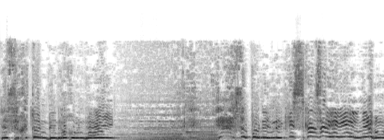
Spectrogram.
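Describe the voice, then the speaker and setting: A woman's voice: very high-pitched, slow pace, music in the background. A woman playing an earnest, respectful young housemaid and daughter in a Filipino radio drama, with a Filipino accent and an emotional delivery. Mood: tearful remorse.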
